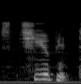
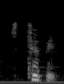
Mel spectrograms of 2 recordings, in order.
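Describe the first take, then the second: First: A y sound follows the t, styoo. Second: No y sound follows the t, stoo. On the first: "Kalau untuk British itu stupid ... Ada Y-nya ya" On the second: "Untuk American"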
